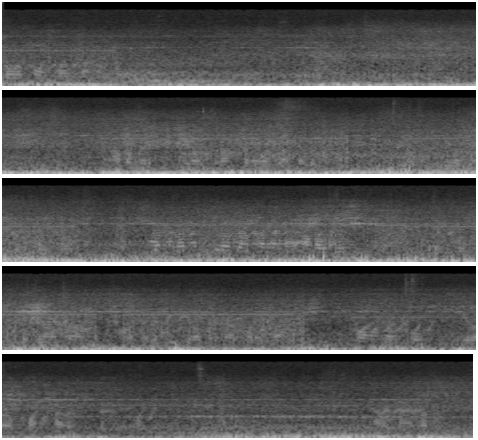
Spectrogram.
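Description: A passenger airplane arriving from Palm Beach lands at DFW Airport, its engine roar steady and loud throughout, while people talk over it.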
